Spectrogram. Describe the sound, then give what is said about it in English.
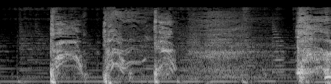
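A person coughs repeatedly in a loud fit, four harsh bursts spaced about half a second to a second apart, with a low steady hum in the background, during a doorstep talk with a Monster Raving Loony Party canvasser in Tewkesbury. “I think you're coughing speak volumes.”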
